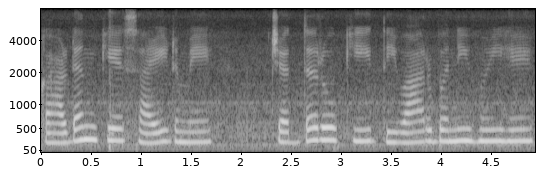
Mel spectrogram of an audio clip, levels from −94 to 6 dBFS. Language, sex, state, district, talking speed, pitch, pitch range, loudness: Hindi, female, Madhya Pradesh, Dhar, 120 wpm, 240 Hz, 215-245 Hz, -14 LUFS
